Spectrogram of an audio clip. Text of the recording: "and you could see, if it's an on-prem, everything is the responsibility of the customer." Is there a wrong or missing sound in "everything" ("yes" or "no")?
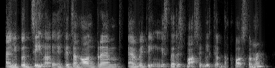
yes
